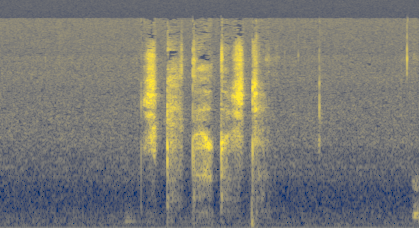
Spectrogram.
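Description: A few breathy whispered syllables from a woman, about a second and a half in, with a small sharp click among them.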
